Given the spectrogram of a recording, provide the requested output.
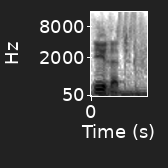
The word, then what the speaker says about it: Ehret: Ehret.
